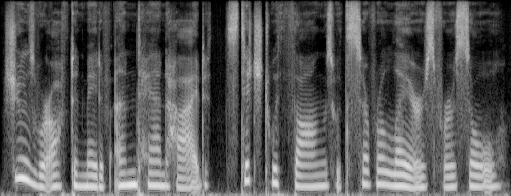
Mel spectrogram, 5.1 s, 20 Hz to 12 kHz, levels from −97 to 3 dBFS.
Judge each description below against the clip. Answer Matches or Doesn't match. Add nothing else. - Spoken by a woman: Matches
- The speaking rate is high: Doesn't match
